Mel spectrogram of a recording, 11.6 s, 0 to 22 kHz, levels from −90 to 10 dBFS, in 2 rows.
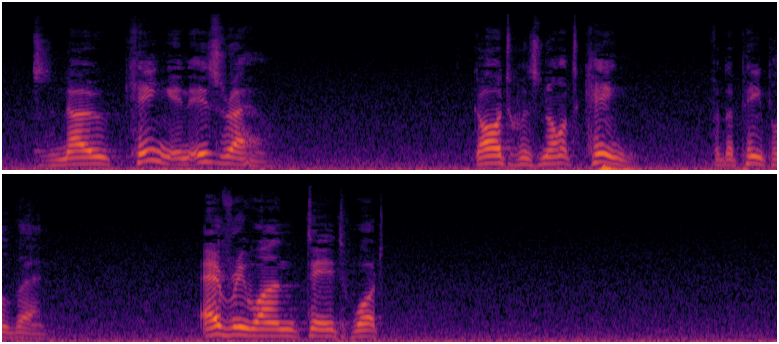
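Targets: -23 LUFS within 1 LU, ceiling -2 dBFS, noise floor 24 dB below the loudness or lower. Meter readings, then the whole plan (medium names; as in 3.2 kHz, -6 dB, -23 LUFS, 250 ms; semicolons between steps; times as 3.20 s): noise floor -55 dBFS; noise floor target -56 dBFS; loudness -32.0 LUFS; peak level -13.0 dBFS; loudness target -23.0 LUFS
-> noise print and reduce 6 dB; trim +9 dB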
